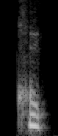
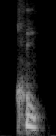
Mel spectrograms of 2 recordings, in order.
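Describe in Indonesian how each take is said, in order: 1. Kata ini berakhir pada bunyi k pendek di akhir. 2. Kata ini berakhir pada bunyi k pendek di akhir.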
